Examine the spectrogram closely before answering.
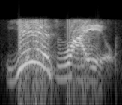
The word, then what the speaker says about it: Yisrael: But first of all, you can't say Israel because originally Israel wasn't pronounced is, as in ISIS. It was pronounced with a Y sound. Yisrael.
